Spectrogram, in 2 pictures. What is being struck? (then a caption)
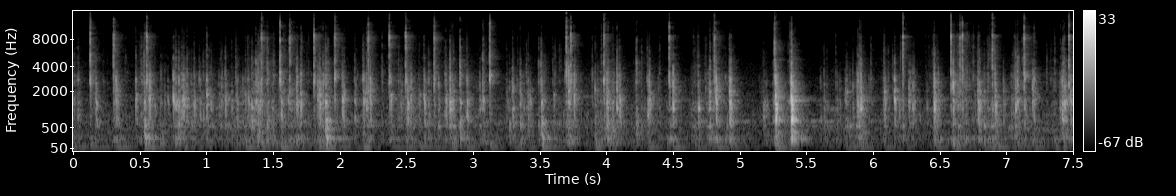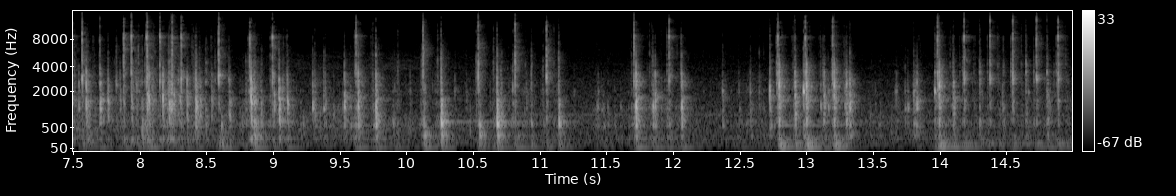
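Mechanical keyboard with plastic keycaps. Fingertips type rapidly on a backlit mechanical keyboard with plastic keycaps, producing a dense stream of short, sharp, bright clacks that die away almost instantly. The typing runs steadily with brief pauses near 10, 12 and 14 seconds, and one noticeably louder keystroke stands out around 5.4 seconds.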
